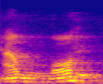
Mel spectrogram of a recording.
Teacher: huruf lam tadi itu ada kondisi tebal yaitu pada lafal Allah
